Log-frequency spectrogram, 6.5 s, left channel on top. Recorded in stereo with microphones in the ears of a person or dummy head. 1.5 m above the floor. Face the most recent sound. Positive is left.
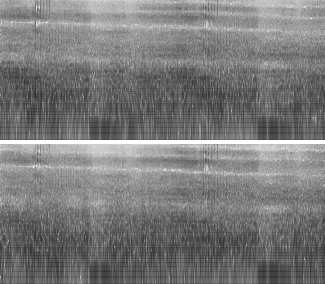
turn(degrees=10)  # may be behind; listen again after turning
